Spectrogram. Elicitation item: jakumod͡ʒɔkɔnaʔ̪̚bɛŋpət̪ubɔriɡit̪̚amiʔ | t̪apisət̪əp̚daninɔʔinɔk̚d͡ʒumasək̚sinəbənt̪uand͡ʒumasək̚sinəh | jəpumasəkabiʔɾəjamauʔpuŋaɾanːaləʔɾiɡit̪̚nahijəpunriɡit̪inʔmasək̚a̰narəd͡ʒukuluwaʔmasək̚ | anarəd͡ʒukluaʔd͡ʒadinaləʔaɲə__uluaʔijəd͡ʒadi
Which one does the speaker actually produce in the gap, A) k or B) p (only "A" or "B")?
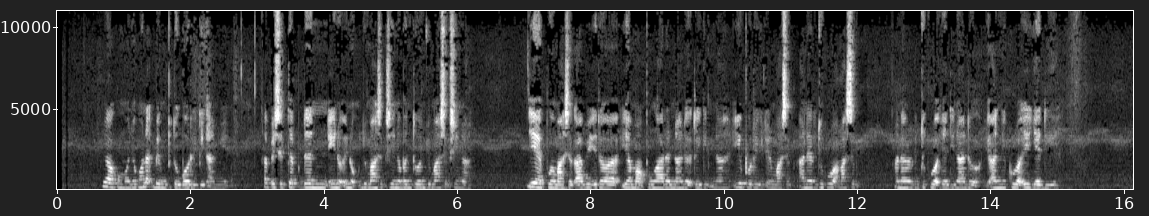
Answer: A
